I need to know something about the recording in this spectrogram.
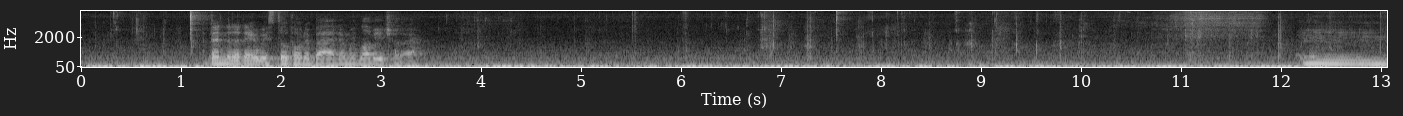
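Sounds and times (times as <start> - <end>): brief hiss: 10.9 - 11.8.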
